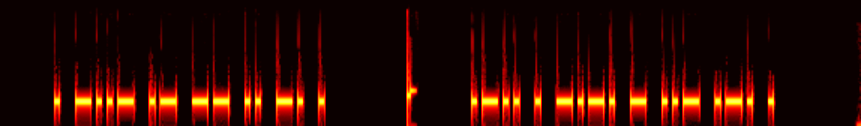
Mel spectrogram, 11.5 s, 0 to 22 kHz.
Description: Morse code, heard as a keyed tone, about 17 wpm, 700 Hz. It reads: EXAMINE LECTURE
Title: Sentences from Top 1600 Words - New Word Drill - 17wpm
